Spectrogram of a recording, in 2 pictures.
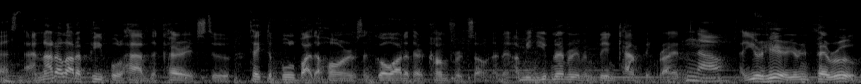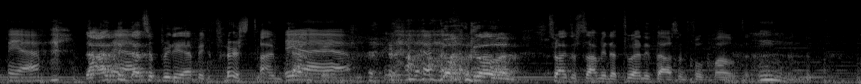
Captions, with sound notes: - Not a lot of people have the courage to take the bull by the horns and go out of their comfort zone. I mean, you've never even been camping, right? - No. - And you're here, you're in Peru. - Yeah. - I think that's a pretty epic first time camping. - Yeah. (laughing) - To go and try to summit a 20,000 foot mountain.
